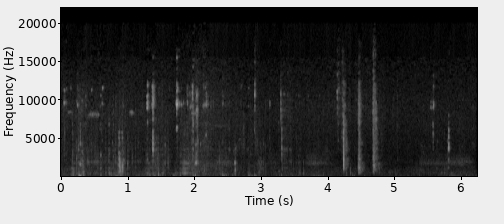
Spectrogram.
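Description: A horse loping smoothly and freely under a rider, its hooves clip-clopping in a steady, rolling rhythm of close, sharp beats, with a few louder strikes standing out near the end.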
